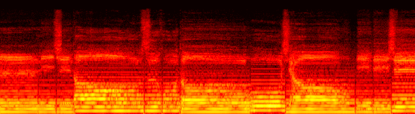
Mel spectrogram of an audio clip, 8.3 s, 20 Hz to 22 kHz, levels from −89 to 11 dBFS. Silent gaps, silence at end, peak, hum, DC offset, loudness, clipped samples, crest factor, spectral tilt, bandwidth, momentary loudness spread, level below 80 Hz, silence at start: none; 0 s; -4 dBFS; none; under 0.1%; -18 LUFS; under 0.1%; 12 dB; -8 dB/octave; 11 kHz; 7 LU; -52 dBFS; 0 s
